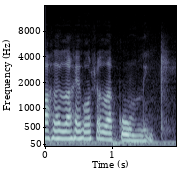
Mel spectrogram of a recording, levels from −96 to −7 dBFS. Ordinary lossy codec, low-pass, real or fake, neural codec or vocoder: none; 14.4 kHz; fake; codec, 44.1 kHz, 7.8 kbps, Pupu-Codec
